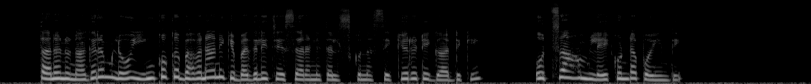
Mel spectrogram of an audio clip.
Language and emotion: Telugu, sad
